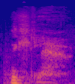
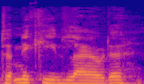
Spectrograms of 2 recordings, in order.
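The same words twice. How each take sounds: First: The name is said more quietly. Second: The name is said at normal loudness.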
